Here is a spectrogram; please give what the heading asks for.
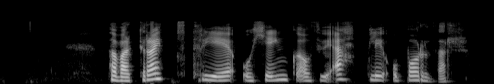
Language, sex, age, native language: Icelandic, female, 30-39, Icelandic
